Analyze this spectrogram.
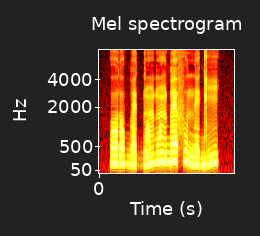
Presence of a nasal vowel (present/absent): present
